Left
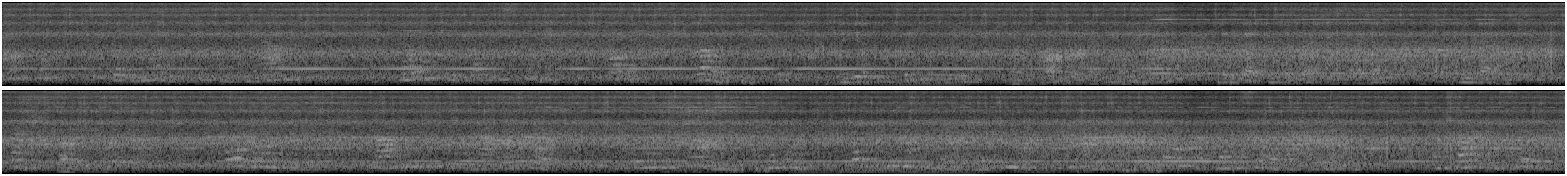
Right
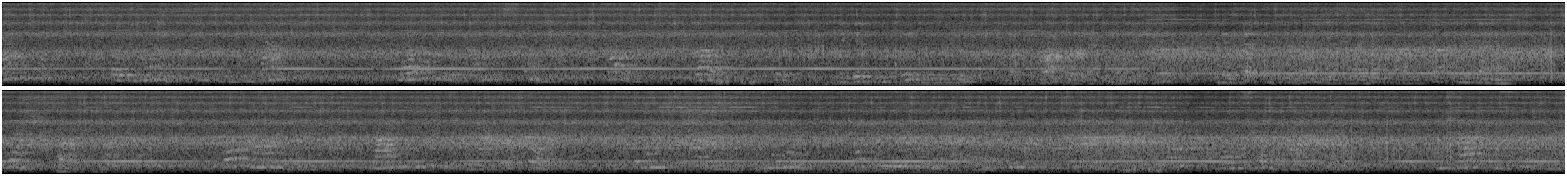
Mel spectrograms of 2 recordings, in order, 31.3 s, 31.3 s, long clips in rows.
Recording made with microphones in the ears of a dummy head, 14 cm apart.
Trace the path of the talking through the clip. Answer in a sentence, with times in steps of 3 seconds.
In this clip you hear the talking on the right from 0 s, in the centre from 21 s and on the left from 24 s.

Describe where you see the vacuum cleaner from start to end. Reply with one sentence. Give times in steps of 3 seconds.
In this clip you hear the vacuum cleaner on the left from 0 s, on the right from 21 s and on the left from 27 s.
